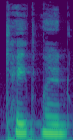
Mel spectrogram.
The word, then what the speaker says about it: Catelyn: Actually, people pronounce it like Caitlin or Catelyn.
